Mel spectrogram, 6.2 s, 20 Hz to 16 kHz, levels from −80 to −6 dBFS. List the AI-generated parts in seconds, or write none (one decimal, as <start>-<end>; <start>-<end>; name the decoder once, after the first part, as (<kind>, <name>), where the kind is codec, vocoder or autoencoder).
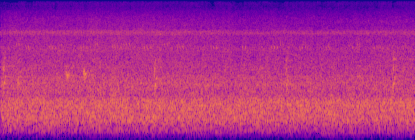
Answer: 1.7-3.4 (vocoder, BigVGAN v2); 3.8-4.4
